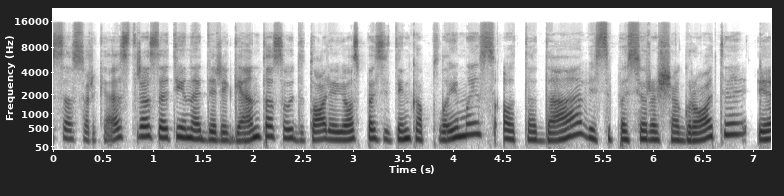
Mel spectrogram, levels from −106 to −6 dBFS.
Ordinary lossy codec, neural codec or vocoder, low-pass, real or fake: Opus, 32 kbps; vocoder, 44.1 kHz, 128 mel bands, Pupu-Vocoder; 14.4 kHz; fake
